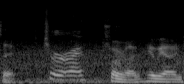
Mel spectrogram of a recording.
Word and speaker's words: Truro: How do I pronounce it? Truro.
